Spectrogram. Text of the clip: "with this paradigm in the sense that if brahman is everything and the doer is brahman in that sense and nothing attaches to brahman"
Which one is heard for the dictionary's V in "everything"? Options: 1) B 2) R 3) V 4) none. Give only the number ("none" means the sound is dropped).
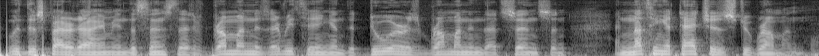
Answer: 3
